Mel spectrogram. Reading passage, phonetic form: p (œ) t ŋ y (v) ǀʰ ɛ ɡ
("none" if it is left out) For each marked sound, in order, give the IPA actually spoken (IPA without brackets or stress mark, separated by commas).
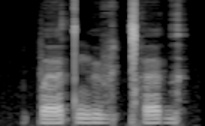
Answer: ɛ, v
